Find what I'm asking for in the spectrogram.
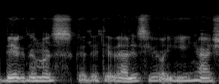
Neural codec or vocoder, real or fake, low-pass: none; real; 10.8 kHz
